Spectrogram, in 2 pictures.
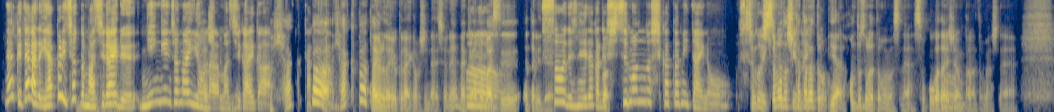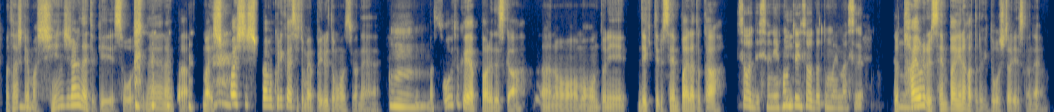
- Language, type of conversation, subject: Japanese, podcast, 自分を信じられないとき、どうすればいいですか？
- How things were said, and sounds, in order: chuckle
